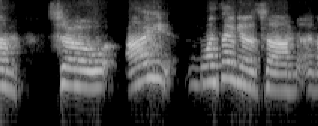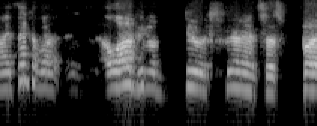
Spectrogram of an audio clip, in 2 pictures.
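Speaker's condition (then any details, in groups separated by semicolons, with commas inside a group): Cerebral palsy; present from birth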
